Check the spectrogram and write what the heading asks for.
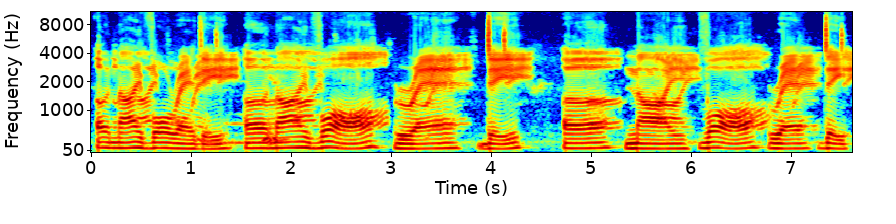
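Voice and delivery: "a knife already" slowly, V carried over: "a-nai-vall-ready"; linked V. Shown as a demonstration. Teacher demonstrating linking, "knife already" joined through V. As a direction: join "knife" to "already" with a V, syllables drawn out. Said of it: "Nối âm V qua đây luôn".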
